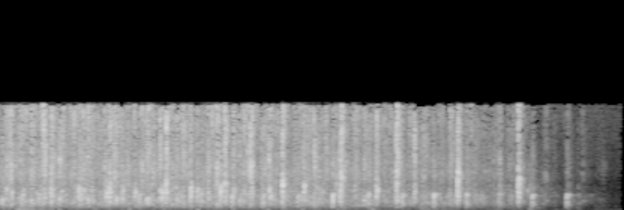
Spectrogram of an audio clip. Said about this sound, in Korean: 부족하기 짝이 없는 우리를 이렇게 믿어주신 하나님께 우리 모두 감사의 박수를 올려드리십시오.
